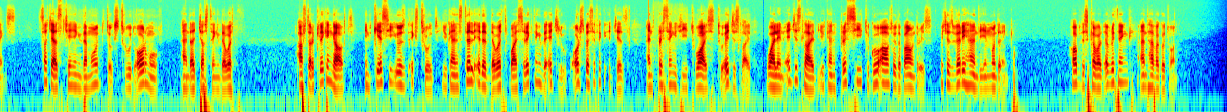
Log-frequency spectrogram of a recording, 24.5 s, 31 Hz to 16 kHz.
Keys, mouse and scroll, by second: 5.3 2, 9.7 alt+click, 11.5 g, 18.3 Tab, 19.0-20.0 shift+middle drag, 20.0 click.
